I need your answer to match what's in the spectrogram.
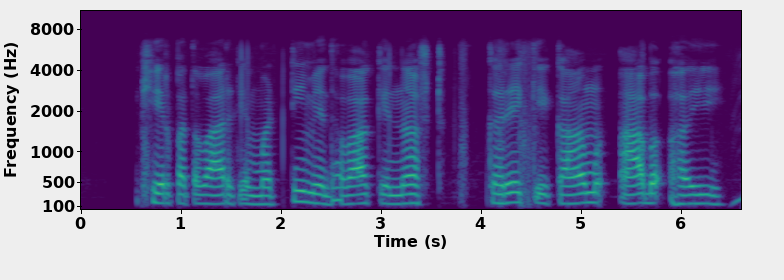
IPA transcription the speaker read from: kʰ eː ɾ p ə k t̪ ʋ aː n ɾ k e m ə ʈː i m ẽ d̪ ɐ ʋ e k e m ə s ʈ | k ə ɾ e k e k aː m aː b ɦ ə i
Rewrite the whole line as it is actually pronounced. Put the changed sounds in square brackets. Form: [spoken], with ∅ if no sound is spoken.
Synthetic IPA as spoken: kʰ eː ɾ p ə [∅] t̪ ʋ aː [∅] ɾ k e m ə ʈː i m ẽ d̪ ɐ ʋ [a] k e [n] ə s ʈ | k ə ɾ e k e k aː m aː b ɦ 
